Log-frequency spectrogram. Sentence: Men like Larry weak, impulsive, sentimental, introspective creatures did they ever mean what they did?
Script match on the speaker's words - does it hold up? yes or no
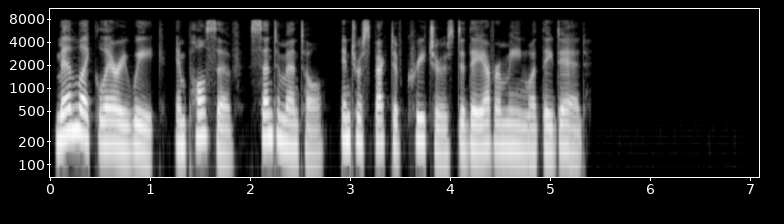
yes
